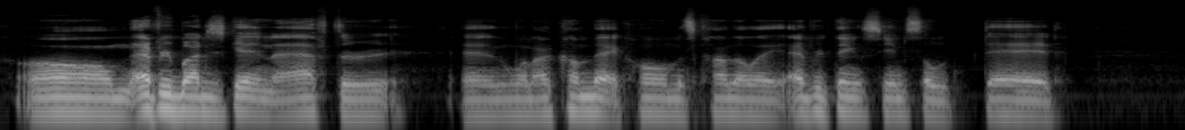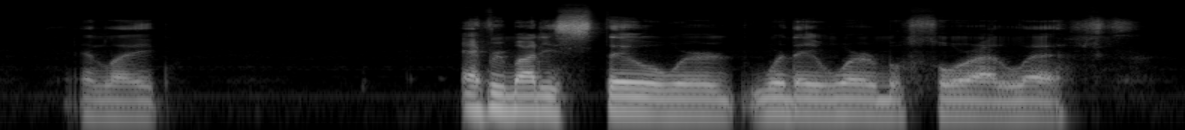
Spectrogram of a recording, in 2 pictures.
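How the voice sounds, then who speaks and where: With a dark, mellow tone and flat, monotone intonation, a man speaks quietly at a fairly low pitch and a moderate pace, leaving long, frequent pauses. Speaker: motivational content creator. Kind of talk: casual vlog monologue. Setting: at home, people sleeping next door. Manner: quiet, kept low.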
